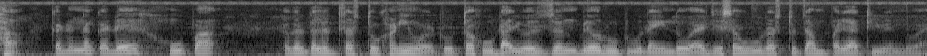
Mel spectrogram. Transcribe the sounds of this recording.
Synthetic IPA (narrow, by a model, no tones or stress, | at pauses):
haːkɐɗɪnəkɐɗɪ̃hupã | ɐɡəɾɣɐlət̪ɾɐst̪okʰɐɽ̃iɦot̪ot̪ɐhuɖaːɪʋəɾzənɓijoɾuːʈɓʊd̪ʱaːĩːn̆d̪oaːɦed͡ʑeːsɐʊuɾɐst̪ot͡ɕampɐɾjat̪ʰiʋẽːn̆d̪oaːɦḛ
